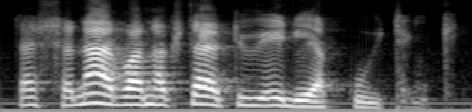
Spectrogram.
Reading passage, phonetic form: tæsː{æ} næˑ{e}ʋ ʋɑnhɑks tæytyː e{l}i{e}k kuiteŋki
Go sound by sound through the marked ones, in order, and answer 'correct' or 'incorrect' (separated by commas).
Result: correct, correct, correct, incorrect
